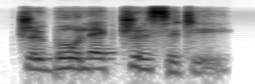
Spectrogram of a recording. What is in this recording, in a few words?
"triboelectricity", Indian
